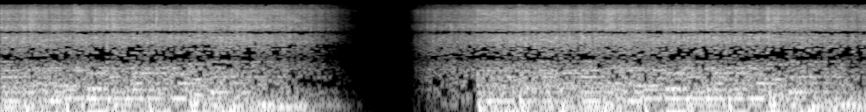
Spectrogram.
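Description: Game-show theme music with a pulsing bass beat, fading out about three and a half seconds in, a brief silence, then the theme starting again over the title card as the show returns from the break.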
